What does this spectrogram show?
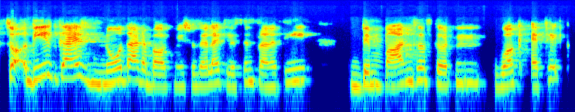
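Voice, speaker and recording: A woman's voice: medium pitch, moderate pace, no room sound, dull audio. A woman with an Indian accent chatting candidly and informally as an interview guest, with emphatic phrasing. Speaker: interview guest, indie singer-songwriter. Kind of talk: casual chat.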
